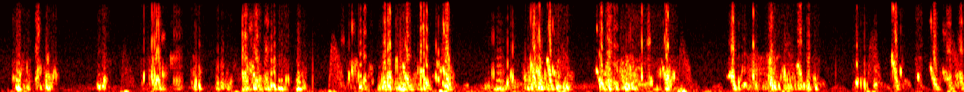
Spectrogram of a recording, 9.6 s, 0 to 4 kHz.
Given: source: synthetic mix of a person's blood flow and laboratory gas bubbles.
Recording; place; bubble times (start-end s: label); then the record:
Doppler ultrasound of blood flow; subclavian vein
0.11-0.32 s: bubbles
0.34-0.59 s: bubbles
0.96-1.11 s: bubbles
1.40-1.84 s: bubbles
1.91-2.06 s: bubbles
2.15-2.34 s: bubbles
2.42-3.08 s: bubbles
3.38-4.55 s: bubbles
4.84-5.75 s: bubbles
5.93-6.86 s: bubbles
7.25-8.21 s: bubbles
8.53-8.79 s: bubbles
8.90-9.05 s: bubbles
9.14-9.22 s: bubbles
9.28-9.65 s: bubbles
From the record:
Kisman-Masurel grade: 444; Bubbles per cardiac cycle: continuous sound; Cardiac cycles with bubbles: 100%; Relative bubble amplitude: maximal (0.775 to 0.999); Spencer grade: 4 (maximum detectable bubble signal sounding continuously throughout systole and diastole of every cardiac period, and overriding the amplitude of the normal cardiac signals); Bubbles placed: anywhere in the cardiac cycle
